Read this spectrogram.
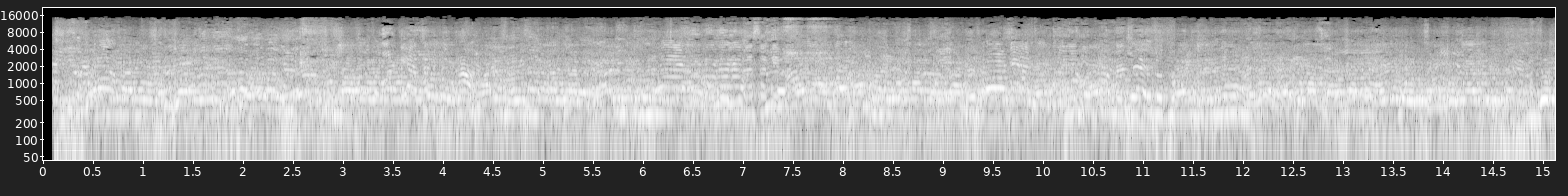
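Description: Several men argue loudly and heatedly at close range, their voices overlapping.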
